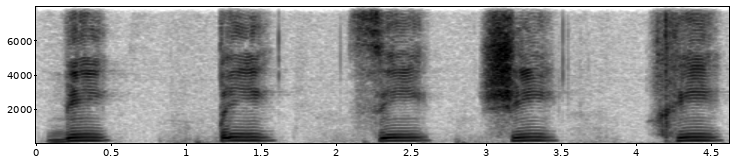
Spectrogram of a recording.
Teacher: كل هذه الحروف لما نطقتها ارتفع وسط اللسان وانخفض الفك السفلي قليلا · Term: حرفا مكسورا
